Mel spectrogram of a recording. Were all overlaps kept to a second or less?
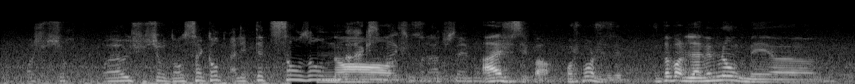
No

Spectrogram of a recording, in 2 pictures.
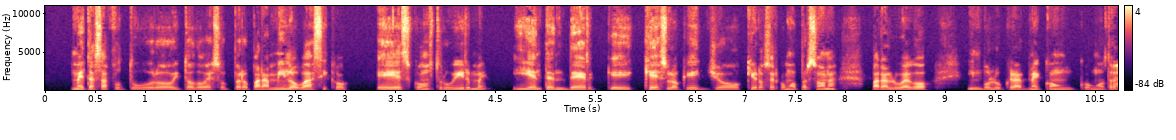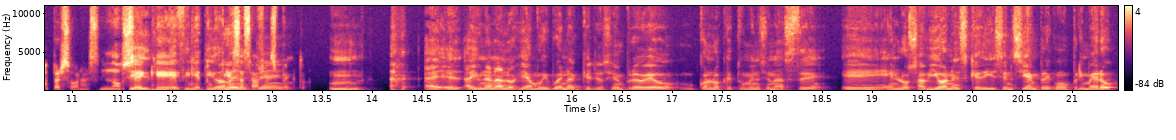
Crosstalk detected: Yes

